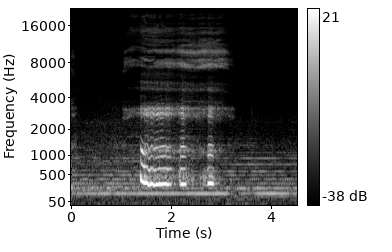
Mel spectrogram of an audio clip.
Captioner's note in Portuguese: Grunhidos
